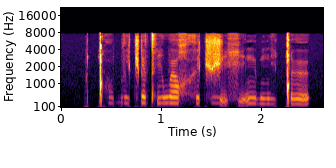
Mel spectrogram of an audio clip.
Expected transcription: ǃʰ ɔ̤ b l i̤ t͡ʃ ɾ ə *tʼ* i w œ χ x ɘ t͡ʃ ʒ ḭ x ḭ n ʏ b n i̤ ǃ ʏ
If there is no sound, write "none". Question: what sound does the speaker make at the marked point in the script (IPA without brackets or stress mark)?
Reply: tʼ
